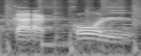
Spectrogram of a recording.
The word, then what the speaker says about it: caracol: Lo mismo pasa en la palabra caracol. La sílaba tónica está en col.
